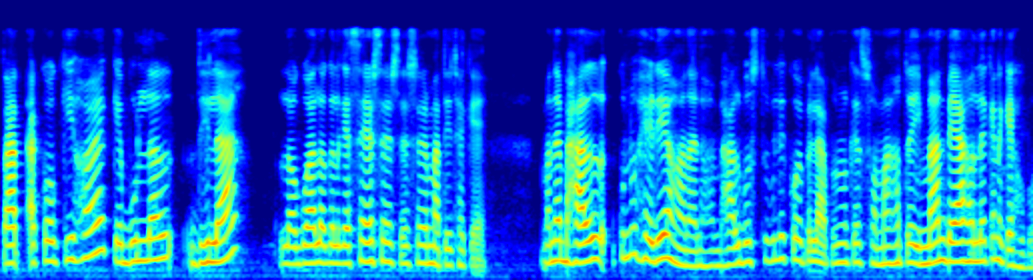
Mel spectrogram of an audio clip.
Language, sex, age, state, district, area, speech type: Assamese, female, 30-45, Assam, Biswanath, rural, spontaneous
